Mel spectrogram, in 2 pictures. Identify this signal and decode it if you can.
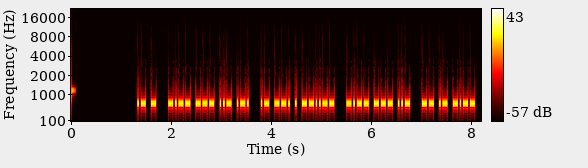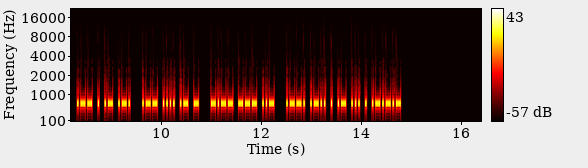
Morse code, heard as a keyed tone, about 34 wpm, 700 Hz. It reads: AT YOUR AGE, YOU MAY WEAR WHAT YOU PLEASE.
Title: Sentences from Top 1500 Words 35wpm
